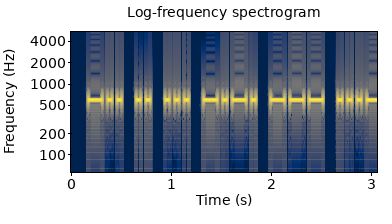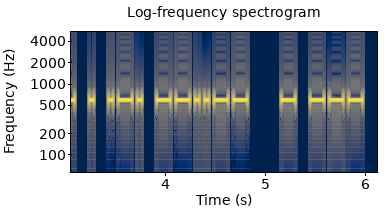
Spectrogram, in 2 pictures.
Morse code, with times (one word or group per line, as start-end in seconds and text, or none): 0.2-4.8 DISCOVER,
5.2-6.0 TO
